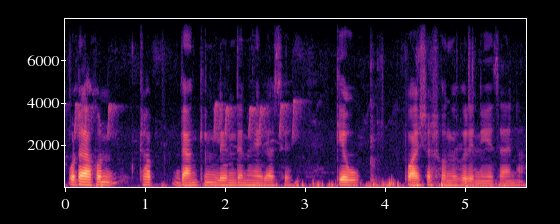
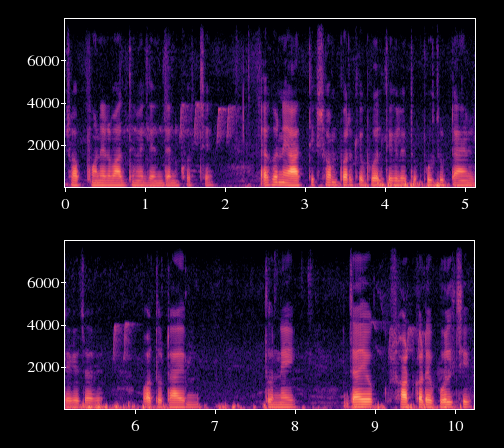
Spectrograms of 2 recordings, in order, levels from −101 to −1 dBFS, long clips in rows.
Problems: constant background noise, continuous background conversations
